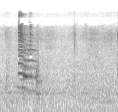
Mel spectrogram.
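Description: A single short animal call, under half a second, falling slightly in pitch, over steady outdoor background noise.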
